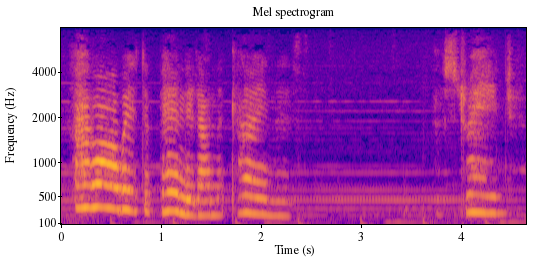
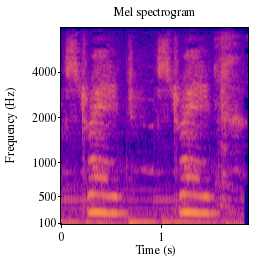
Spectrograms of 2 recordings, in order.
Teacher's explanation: you hear how there's no r in strangers strange strange the plantation on an accent strange that's a non-rhodic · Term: non-rhodic accent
